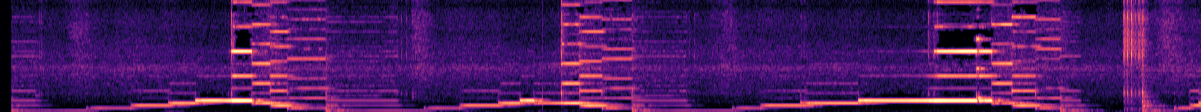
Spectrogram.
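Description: A DIY sensor theremin: computer-generated tones set by the distance of a hand over an ultrasonic and infrared sensor. The notes step up and down a scale of set pitches rather than gliding, rising and falling in about three runs.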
